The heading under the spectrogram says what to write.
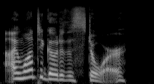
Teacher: in the sentence, I want to go to the store, the words want, go, and store are stressed. The other words are unstressed and spoken quickly. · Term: rhythm and stress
